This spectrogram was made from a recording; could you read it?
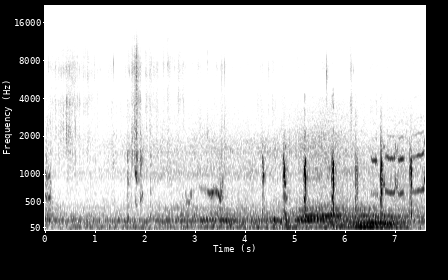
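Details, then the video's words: Hens clucking inside a backyard coop: scattered short clucks building toward the end, with a few brief harmonic calls over a low hum and rustling. "Backyard Chickens In The Coop Relaxing Video Sounds Noises Hens Clucking Roosters Crowing!"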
